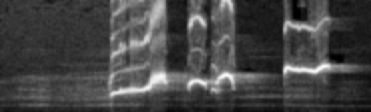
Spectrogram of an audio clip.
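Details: Lure song of an Orange-headed thrush, used to make birds sing readily: one long rising slurred whistle, two quick twisting notes, then a thin high whistle, over a faint steady background tone.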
